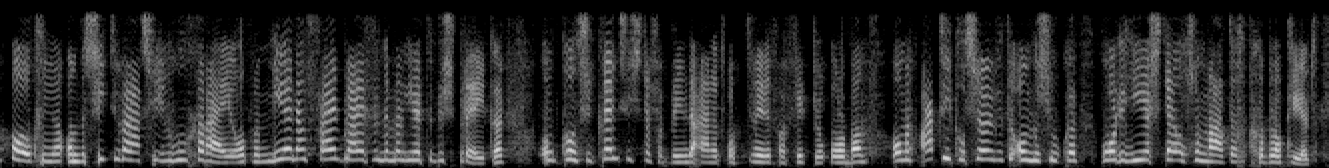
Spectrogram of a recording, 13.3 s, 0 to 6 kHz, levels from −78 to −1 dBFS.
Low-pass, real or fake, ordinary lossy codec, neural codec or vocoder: 5.4 kHz; fake; none; codec, 16 kHz in and 24 kHz out, 0.6 kbps, FireRedTTS-2 codec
